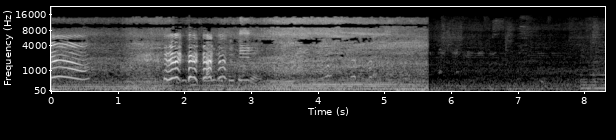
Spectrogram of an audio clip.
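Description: Cars of a drive-by parade rolling past, with short high whooping calls at the start and again about two seconds in, and a steady pitched tone held for a few seconds after that. The sound drops suddenly to quieter street noise a little past halfway.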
